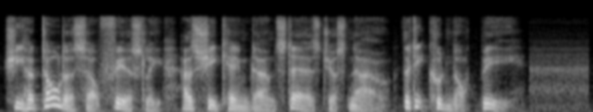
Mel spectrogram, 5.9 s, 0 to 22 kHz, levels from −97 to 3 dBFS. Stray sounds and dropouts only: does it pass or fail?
pass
